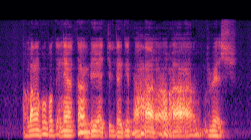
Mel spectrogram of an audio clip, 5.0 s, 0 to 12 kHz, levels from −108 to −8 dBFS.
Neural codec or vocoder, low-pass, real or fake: codec, 16 kHz, 1 kbps, FunCodec, trained on Chinese and English, 50 frames a second; 7.2 kHz; fake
